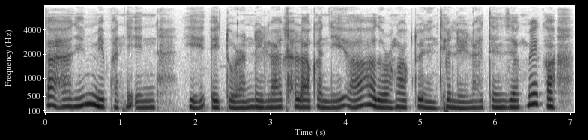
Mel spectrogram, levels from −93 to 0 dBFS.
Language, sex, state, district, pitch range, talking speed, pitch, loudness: Mizo, female, Mizoram, Aizawl, 180-205 Hz, 210 wpm, 190 Hz, -17 LUFS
